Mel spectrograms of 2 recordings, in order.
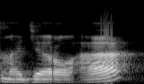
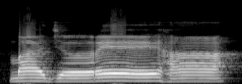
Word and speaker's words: majreha: Jadi cara membacanya majreha, majreha. Tidak dibaca majroha tapi dibaca majreha.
